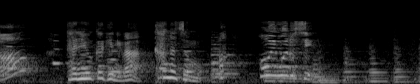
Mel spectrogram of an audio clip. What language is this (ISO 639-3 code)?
jpn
